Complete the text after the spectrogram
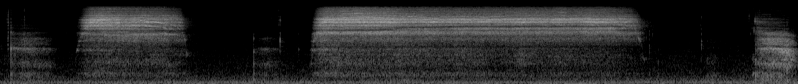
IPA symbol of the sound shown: s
